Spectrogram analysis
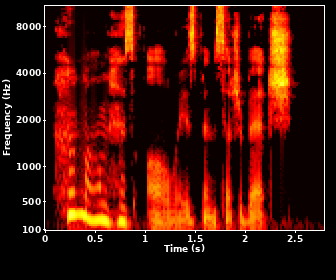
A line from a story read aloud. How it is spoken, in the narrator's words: she murmurs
